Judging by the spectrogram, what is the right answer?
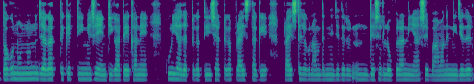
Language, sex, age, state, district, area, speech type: Bengali, female, 30-45, West Bengal, South 24 Parganas, rural, spontaneous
